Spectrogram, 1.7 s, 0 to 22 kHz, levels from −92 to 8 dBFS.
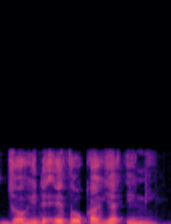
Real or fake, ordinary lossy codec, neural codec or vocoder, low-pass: real; none; none; 7.2 kHz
